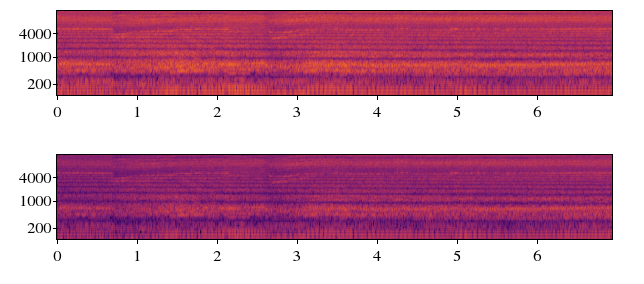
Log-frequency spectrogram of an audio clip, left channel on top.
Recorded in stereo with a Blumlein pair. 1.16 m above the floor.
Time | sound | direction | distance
0.0 | a drone | 60° left | ?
